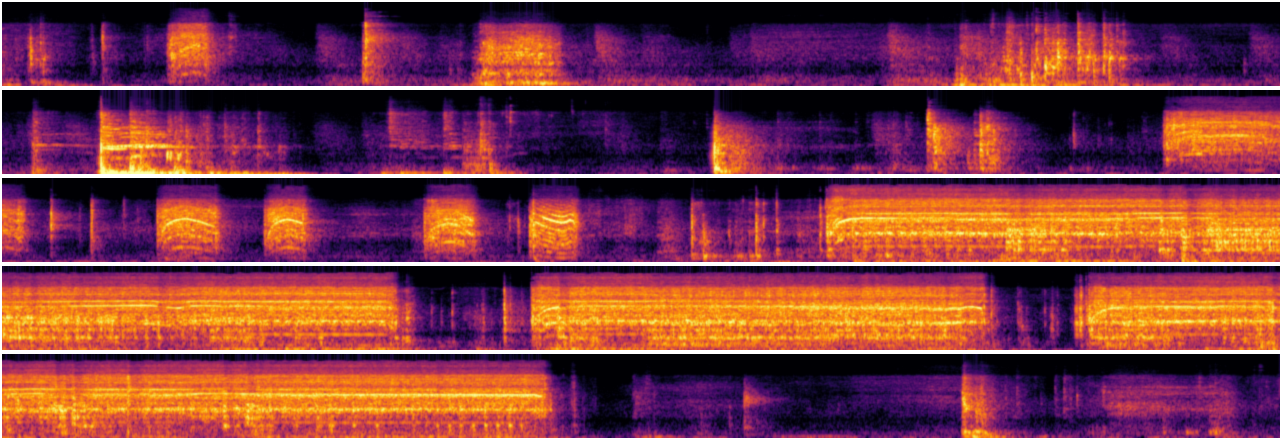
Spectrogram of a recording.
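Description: Cordless drill spinning a brush bit in the exhaust port of a brush cutter's two-stroke engine. It is run in three long bursts with a steady whine after a short trigger pull, and those bursts are the loudest part. Before that come scattered clicks and knocks of tools and parts being handled.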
